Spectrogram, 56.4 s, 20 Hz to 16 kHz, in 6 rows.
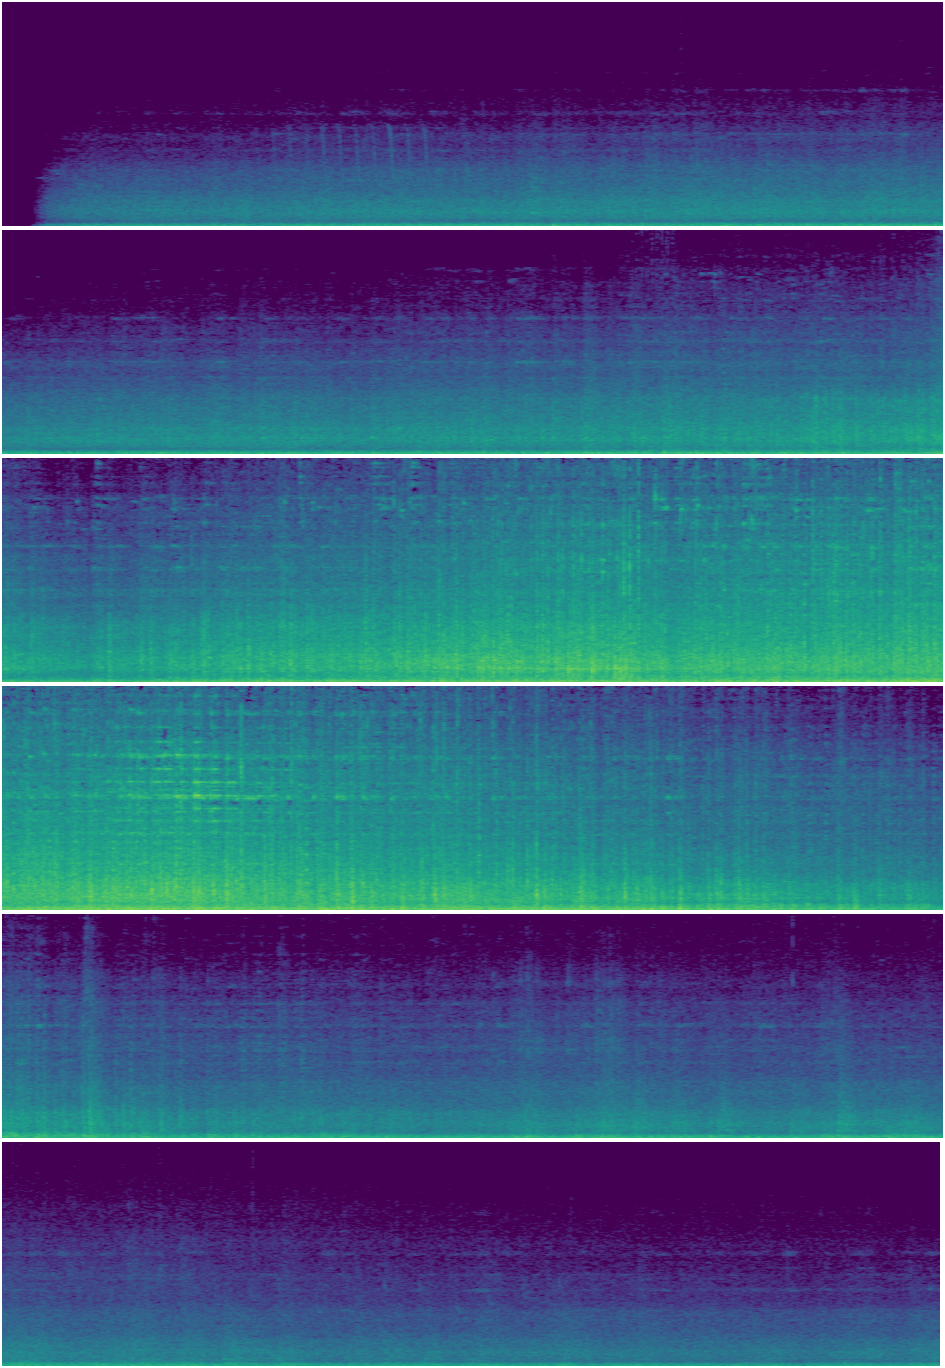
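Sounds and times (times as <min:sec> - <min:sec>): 
horse-drawn carriage and four-in-hand wagon: 0:08.8 - 0:53.0.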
